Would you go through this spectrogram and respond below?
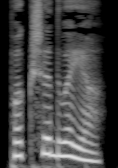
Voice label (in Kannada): "ಪಕ್ಷದ್ವಯ", Kannada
